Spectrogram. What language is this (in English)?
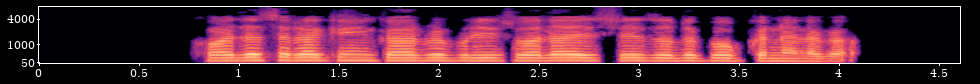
Urdu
